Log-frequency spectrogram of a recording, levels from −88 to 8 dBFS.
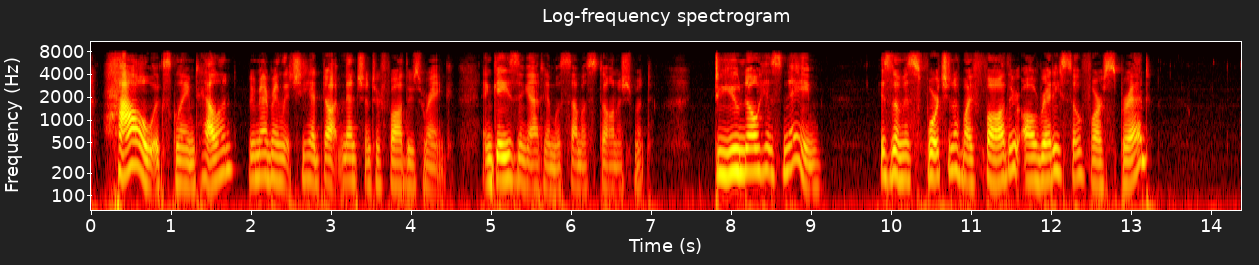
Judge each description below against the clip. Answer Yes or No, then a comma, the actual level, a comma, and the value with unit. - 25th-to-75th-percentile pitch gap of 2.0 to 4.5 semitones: No, average, 5.0 semitones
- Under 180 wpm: Yes, average, 140 wpm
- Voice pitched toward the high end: No, medium, 160 Hz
